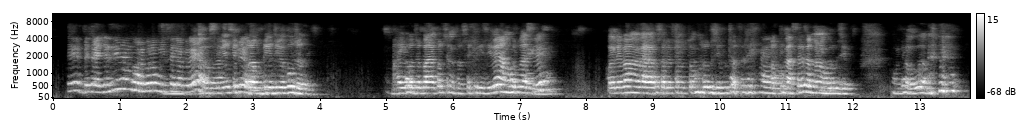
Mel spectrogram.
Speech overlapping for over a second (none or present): present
